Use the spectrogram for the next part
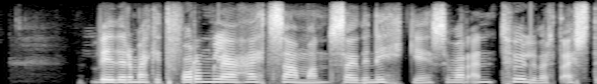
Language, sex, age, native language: Icelandic, female, 20-29, Icelandic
